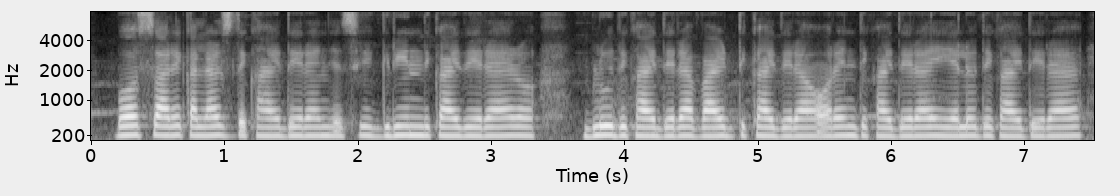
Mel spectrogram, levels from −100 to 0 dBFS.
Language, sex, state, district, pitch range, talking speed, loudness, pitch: Hindi, female, Bihar, Saran, 195-200 Hz, 265 wpm, -15 LUFS, 195 Hz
